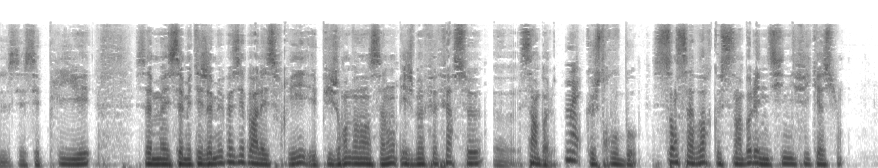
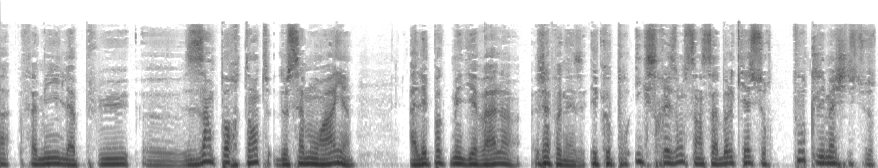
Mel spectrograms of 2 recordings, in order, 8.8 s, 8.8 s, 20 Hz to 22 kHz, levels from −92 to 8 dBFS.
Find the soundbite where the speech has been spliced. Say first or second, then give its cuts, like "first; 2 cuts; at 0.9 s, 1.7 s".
first; 3 cuts; at 4.9 s, 5.6 s, 6.5 s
